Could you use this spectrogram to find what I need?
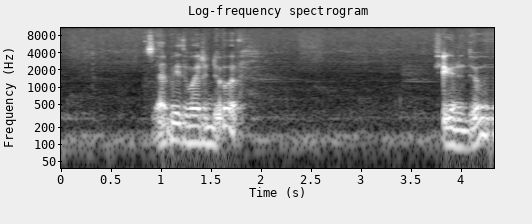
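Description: A man speaks quietly and tensely nearby.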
